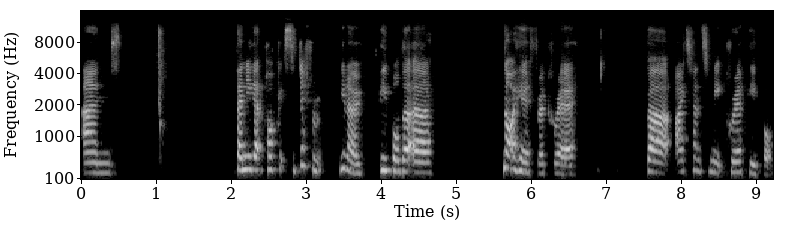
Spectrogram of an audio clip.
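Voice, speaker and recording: A woman with an East Midlands accent talks at a fairly quick pace in a fairly high pitch, with ordinary pitch variation and a dry, close sound with no echo. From England, Coalville (East Midlands). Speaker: talk show co-host. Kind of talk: casual panel chat.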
